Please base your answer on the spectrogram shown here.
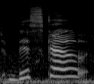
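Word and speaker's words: VSCO: This it's pronounced Visco, but it's spelled V-S-C-O, and it has to do with some kind of a filter.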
